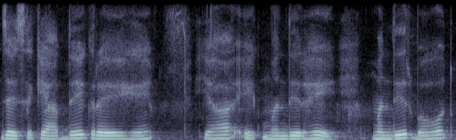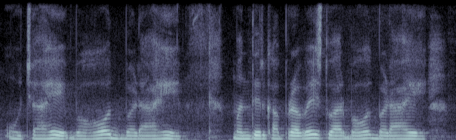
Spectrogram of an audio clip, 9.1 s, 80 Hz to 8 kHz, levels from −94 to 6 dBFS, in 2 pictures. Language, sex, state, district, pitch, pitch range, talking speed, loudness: Hindi, female, Chhattisgarh, Bilaspur, 180 Hz, 175-195 Hz, 160 wpm, -24 LUFS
